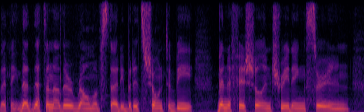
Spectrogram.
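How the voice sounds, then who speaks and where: Speaking with an Israeli accent, a woman moves at a fairly quick pace in a fairly low pitch with monotone, flat intonation. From Israel (Jerusalem). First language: Hebrew. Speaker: researcher. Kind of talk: lecture Q&A. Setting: bookstore event with audience. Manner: halting.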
